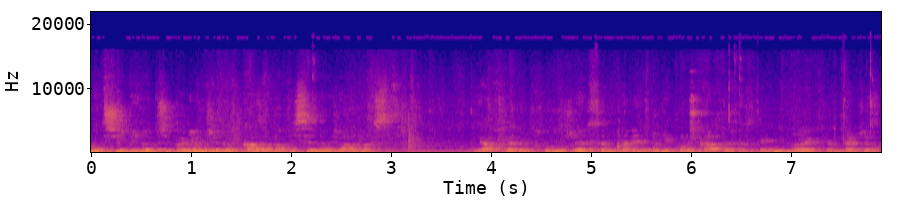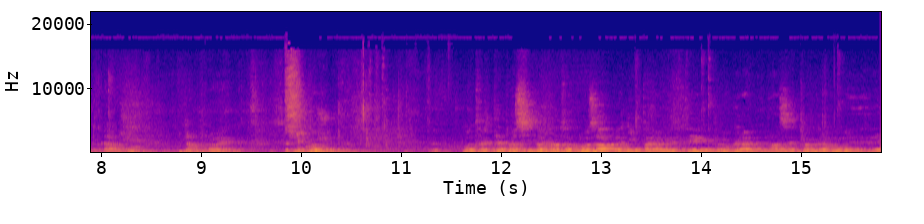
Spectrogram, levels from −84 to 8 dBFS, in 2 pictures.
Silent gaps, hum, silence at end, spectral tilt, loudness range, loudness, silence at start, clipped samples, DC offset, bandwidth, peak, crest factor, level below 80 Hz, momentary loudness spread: none; none; 0 s; -5.5 dB/octave; 6 LU; -28 LUFS; 0 s; under 0.1%; under 0.1%; 19 kHz; -12 dBFS; 16 dB; -60 dBFS; 12 LU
